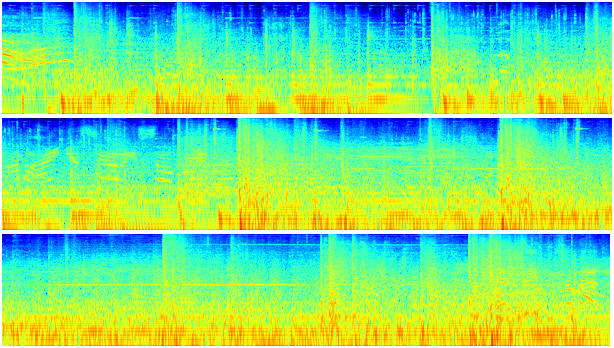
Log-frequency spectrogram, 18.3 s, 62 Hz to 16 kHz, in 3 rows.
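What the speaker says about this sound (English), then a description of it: "They're shooting from that building." Sustained volleys of gunfire from a shootout in Red Dead Redemption 2, with repeated loud shots and rapid bursts overlapping densely throughout, backed by booms and a busy game soundscape.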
